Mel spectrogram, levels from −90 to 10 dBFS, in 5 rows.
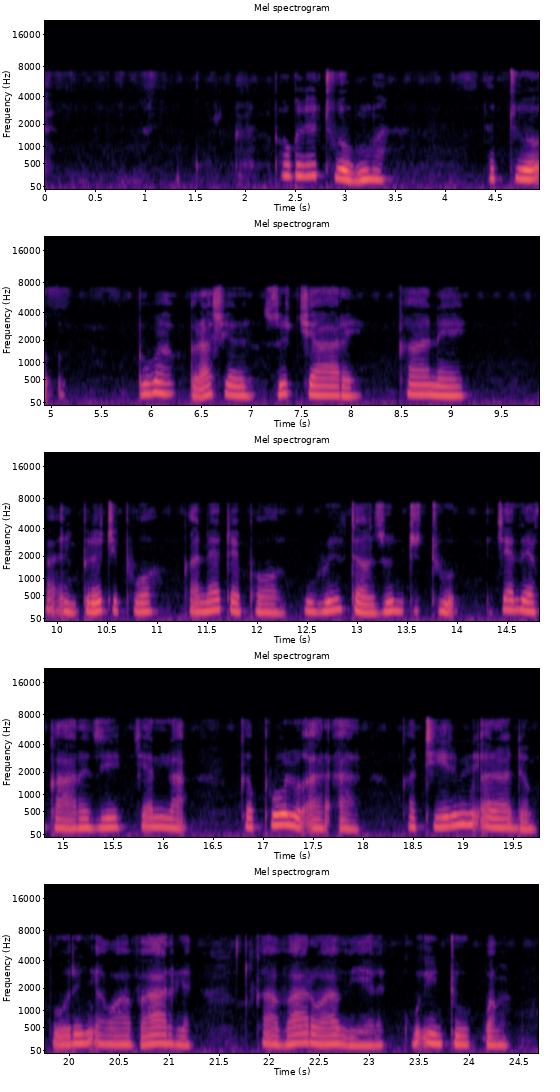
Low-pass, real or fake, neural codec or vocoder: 7.2 kHz; fake; codec, 16 kHz, 4 kbps, FunCodec, trained on LibriTTS, 50 frames a second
